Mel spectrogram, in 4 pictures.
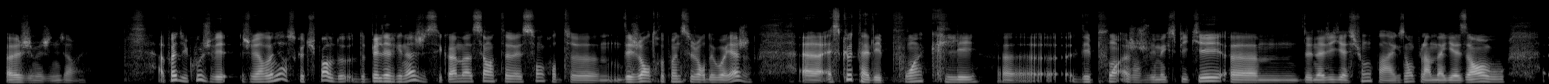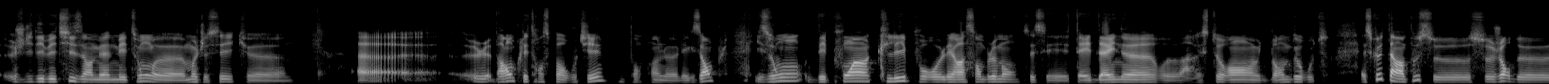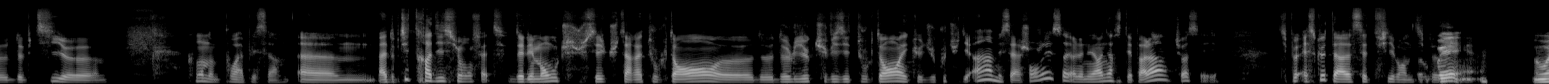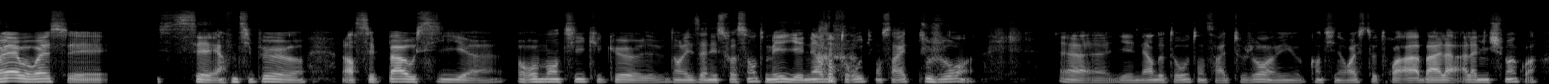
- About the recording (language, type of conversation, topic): French, podcast, Quelle est la fête populaire que tu attends avec impatience chaque année ?
- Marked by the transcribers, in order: "pèlerinage" said as "Pélérinage"; in English: "diners"; laughing while speaking: "un petit peu"; chuckle; stressed: "toujours"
